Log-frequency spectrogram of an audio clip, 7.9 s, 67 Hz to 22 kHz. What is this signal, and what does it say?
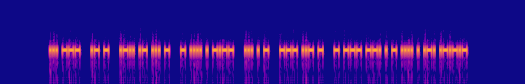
Morse code, heard as a keyed tone, about 47 wpm, 700 Hz. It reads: SO AT LAST THEY SET OUT TOGETHER.
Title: Sentences from Top 1000 Words - Review Part 1 - 50wpm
